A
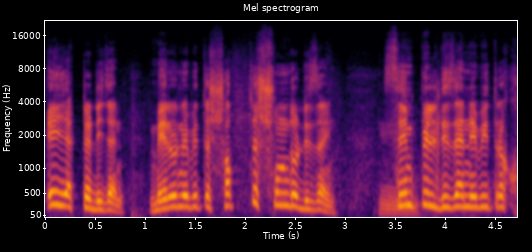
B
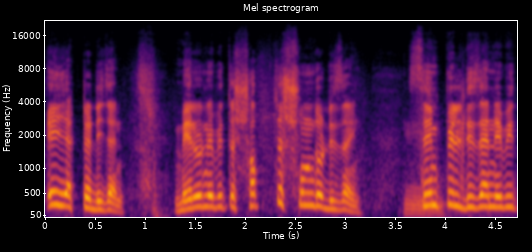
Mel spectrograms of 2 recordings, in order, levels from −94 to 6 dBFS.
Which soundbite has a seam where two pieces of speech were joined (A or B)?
A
